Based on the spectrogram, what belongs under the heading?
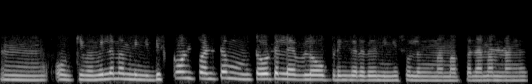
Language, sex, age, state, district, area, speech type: Tamil, female, 30-45, Tamil Nadu, Pudukkottai, rural, conversation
